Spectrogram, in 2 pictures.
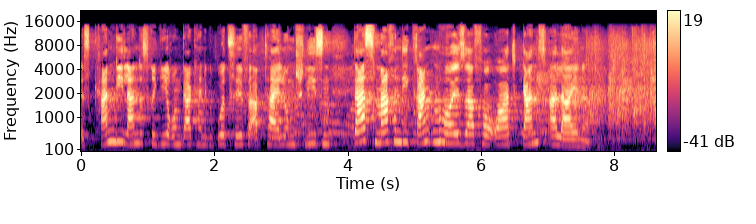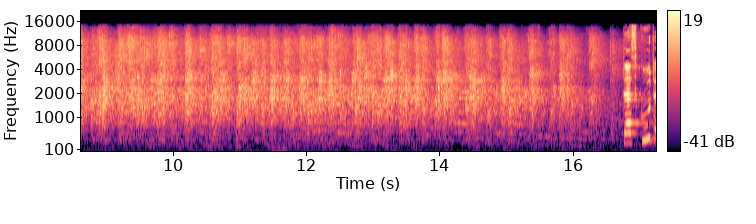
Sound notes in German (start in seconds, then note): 6.8 Beifall BÜNDNIS 90/DIE GRÜNEN und CDU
